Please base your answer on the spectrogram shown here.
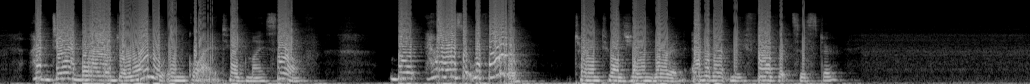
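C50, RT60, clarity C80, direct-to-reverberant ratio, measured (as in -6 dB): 16.0 dB, 0.40 s, 20.5 dB, 10.0 dB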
